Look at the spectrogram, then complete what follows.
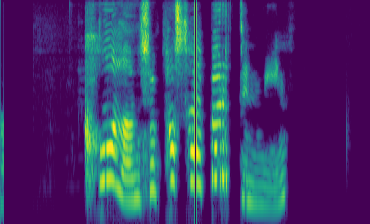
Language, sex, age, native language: Icelandic, female, 9, Icelandic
